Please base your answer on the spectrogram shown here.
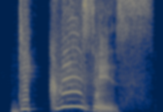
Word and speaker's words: decreases: Decreases. 3 syllables. Pay attention here because the final S is heard is. So this is why we have 3 syllables.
